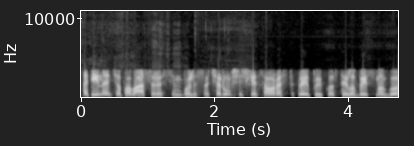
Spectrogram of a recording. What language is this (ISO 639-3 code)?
lit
